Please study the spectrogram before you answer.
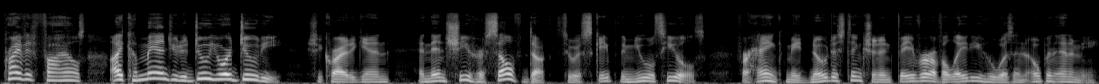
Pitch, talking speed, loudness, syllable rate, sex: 145 Hz, 195 wpm, -21 LUFS, 5.5 syllables/s, male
